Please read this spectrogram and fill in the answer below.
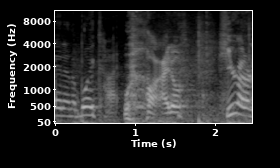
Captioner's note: chuckles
